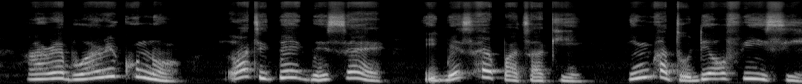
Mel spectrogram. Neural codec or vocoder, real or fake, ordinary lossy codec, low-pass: autoencoder, 48 kHz, 128 numbers a frame, DAC-VAE, trained on Japanese speech; fake; none; none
